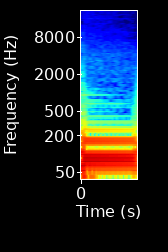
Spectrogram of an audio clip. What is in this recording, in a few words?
Elc Bass; Equipped Music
